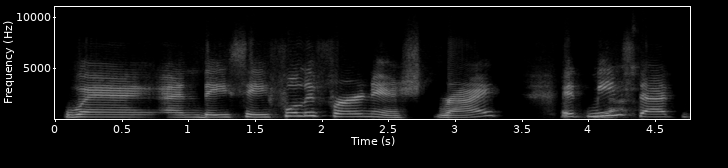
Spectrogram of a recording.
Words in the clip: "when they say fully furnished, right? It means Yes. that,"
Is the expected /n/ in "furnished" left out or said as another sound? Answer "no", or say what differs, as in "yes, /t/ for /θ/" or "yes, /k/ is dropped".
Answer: no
